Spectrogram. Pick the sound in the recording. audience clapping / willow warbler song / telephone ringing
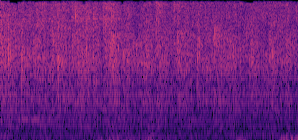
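audience clapping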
